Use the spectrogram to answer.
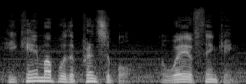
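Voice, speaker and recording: A man acting in a radio drama as a level-headed airline captain, measured and explanatory. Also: medium pitch, big pitch swings, a little mellow, soft background music, natural voice. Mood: calm, reasoning.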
